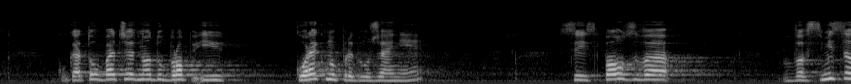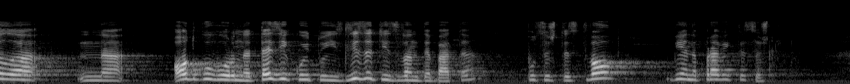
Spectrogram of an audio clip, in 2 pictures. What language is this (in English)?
Bulgarian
